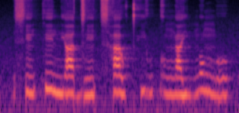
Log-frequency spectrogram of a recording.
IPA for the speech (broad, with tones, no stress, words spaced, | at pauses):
sẽ˧kẽ˥˧n̪ja˧d͡zẽ˧ t͡sʰa˦wt̪ʰju˦ ɡɔ˧ŋa˧j ŋɔ˥˧ŋo˧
